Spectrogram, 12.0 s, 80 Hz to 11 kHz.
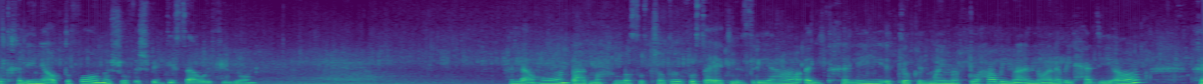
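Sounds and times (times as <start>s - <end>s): hose water hissing onto concrete: 0.0s - 12.0s.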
